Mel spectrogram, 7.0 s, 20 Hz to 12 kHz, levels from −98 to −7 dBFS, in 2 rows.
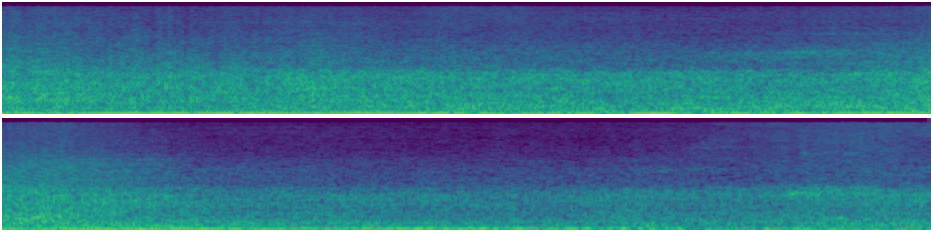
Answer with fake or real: fake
